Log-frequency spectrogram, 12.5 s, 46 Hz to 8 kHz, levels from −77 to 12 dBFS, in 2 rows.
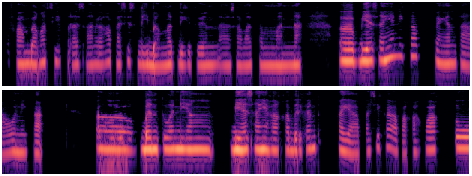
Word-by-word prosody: paham 185 -1 -4
banget 190 +2 -4
sih 205 0 -14
perasaan 175 -2 -13
Kakak 185 +3 -12
pasti 180 +3 -13
sedih 175 -4 -6
banget 165 +3 -4
digituin, 170 -1 -8 0.2
eee, 165 - -11
sama 165 0 -10
temen. 165 -1 -5
Nah, 170 - -3 0.5
eee, 220 -1 +6
biasanya 220 +3 +4
nih, 290 0 -8
Kak, 290 0 -6 0.2
pengen 185 -2 -3
tahu 170 -1 -10
nih, 175 0 -4
Kak, 170 -1 -4 0.7
eee, 210 -1 +3 0.2
bantuan 215 0 +6
yang 215 0 +5 0.4
biasanya 210 0 +7
Kakak 200 0 -4
berikan 195 +3 -3
tuh - - -30 0.2
kayak 175 -5 -4
apa 190 - -17
sih, 240 +5 -13
Kak? 230 -5 -9
Apakah 175 +1 -15
waktu, 210 +2 -5
195 Hz, 165 wpm, -18 LUFS, 175-215 Hz, 0.7 s, biasanya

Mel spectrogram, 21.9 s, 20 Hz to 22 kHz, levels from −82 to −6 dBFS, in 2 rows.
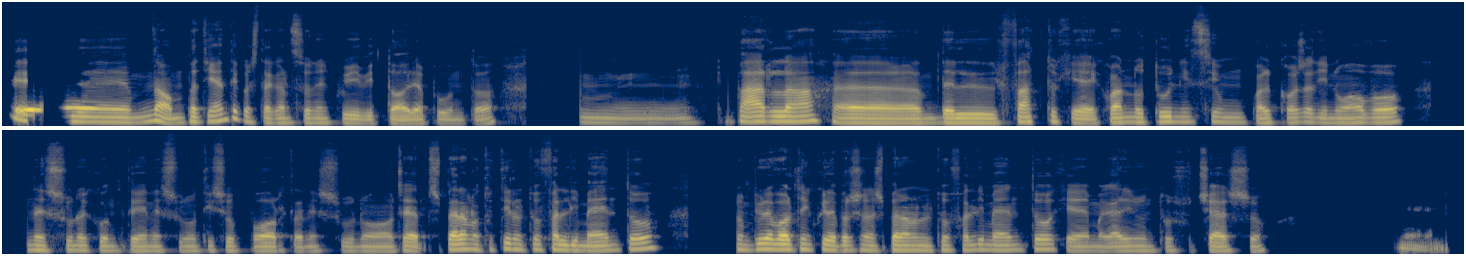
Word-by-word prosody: ehm, 125 - +6
no 105 -9 +3
praticamente 135 - 0
questa 115 - -3
canzone 100 0 -4
qui, 100 -2 -2
"Vittoria" 85 0 0
appunto, 85 -1 -6 0.6
mhmm, 100 -1 -8 0.3
parla, 130 +2 +4
ehm, 100 -2 +4
del 105 -1 +3
fatto 120 +2 -1
che 100 -7 0
quando 110 +1 0
tu 125 +1 0
inizi 120 0 -6
un 110 -2 -5
qualcosa 105 +3 -3
di 110 -1 -4
nuovo, 110 +4 0 0.6
nessuno 115 0 -2
è - - -3
con 105 -1 -6
te, 100 +1 -3
nessuno 100 0 -7
ti 105 0 -11
supporta, 100 -2 -2
nessuno 100 -1 -6
cioè, 105 0 +1
sperano 130 -1 +2
tutti 130 +5 -5
nel 135 -2 -1
tuo 130 +2 -5
fallimento, 120 +6 0 0.5
son 125 -3 -4
più 135 - +1
le 140 - +7
volte 130 0 +5
in 125 - -3
cui 125 - 0
le 120 - +4
persone 115 +1 -2
sperano 115 +1 +1
nel 110 -1 -3
tuo 115 +2 -5
fallimento 120 +2 -2
che 105 -6 -3
magari 100 0 -2
in 105 - -4
un 100 -1 -6
tuo 105 0 -10
successo. 100 +1 -3 1.0
Ehm 70 -5 -11
110 Hz, 150 wpm, -28 LUFS, 100-120 Hz, 1.0 s, le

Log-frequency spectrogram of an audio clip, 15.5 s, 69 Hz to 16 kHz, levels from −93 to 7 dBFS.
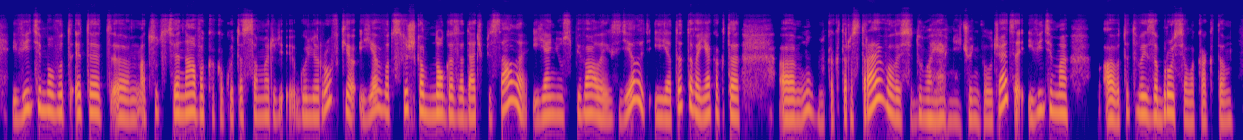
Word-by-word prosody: И, 160 - -6
видимо, 220 +2 +1
вот 205 -2 -2
этот, 200 -1 +1
ам, 165 -1 0
отсутствие 200 -1 -1
навыка 190 -1 +1
какой-то 175 - -7
саморегулировки, 175 - -2
я 180 +7 0
вот 200 -3 -3
слишком 215 -2 +2
много 190 -1 +4
задач 175 0 0
писала, 240 - +2
и - - -7
я 185 +4 0
не 190 0 -5
успевала 190 0 0
их 165 - -6
сделать. 230 - +1
И 170 0 -2
от 165 +5 -1
этого 260 -2 +2
я 185 +1 +3
как-то, 185 -2 0 0.5
а, 165 0 +4
ну 200 +6 -4
вот 145 - -13
как-то 170 +3 -5
расстраивалась 185 - +3
и - - -20
думала: 165 +1 -3
"Эх, 165 0 -3
у - - -15
меня 155 - -13
ничего 160 +3 -5
не 150 - -12
получается". 230 - +2
И, 390 - -5
видимо, 205 -2 0 0.4
а, 165 +1 +5
вот 155 +7 -6
этого 200 -1 -3
и 190 - +4
забросила 180 -3 +1
как-то, 150 0 -4
м, 155 +1 -9
185 Hz, 185 wpm, -25 LUFS, 170-205 Hz, 0.5 s, а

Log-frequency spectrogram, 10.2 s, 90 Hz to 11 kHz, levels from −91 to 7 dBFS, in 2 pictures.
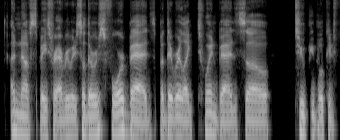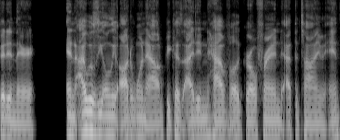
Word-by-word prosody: enough 105 -4 0
space 90 -2 0
for - - 0
everybody. 95 +1 +1
So - - +2
there 100 - +3
was 110 +6 +2
4 115 +2 +3
beds, 90 -3 +3
but 95 -7 -6
they - - +5
were, 100 +1 +3
like, 85 -2 -1
twin 115 -4 -2
beds, 85 +1 0
so 85 -2 +1 0.3
2 110 -3 0
people 95 -2 -3
could - - -7
fit 100 - +1
in 95 -3 +1
there, 80 -1 -2 0.5
and 105 -1 +2
I 115 - +3
was 120 -2 +6
the 110 +1 0
only 100 -1 0
odd 90 - +1
one 95 -1 -3
out 80 +4 -2
because - - -3
I 85 +2 0
didn't 90 +1 -3
have 85 -3 0
a 85 - -1
girlfriend 90 +1 -2
at - - -4
the - - -11
time, 80 -1 -5
and 85 +3 -5
90 Hz, 235 wpm, -25 LUFS, 85-100 Hz, 0.5 s, was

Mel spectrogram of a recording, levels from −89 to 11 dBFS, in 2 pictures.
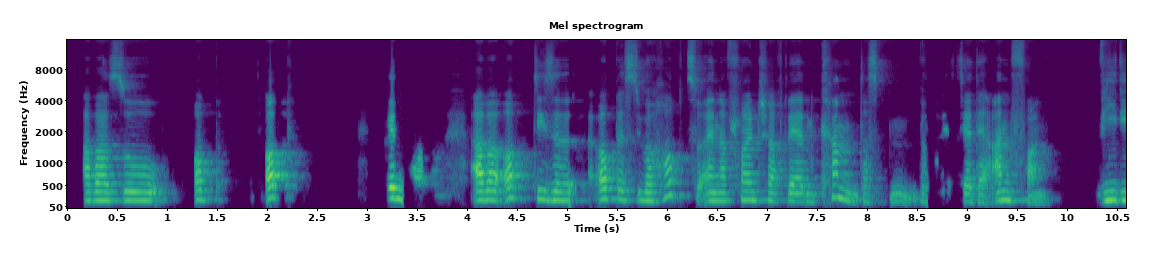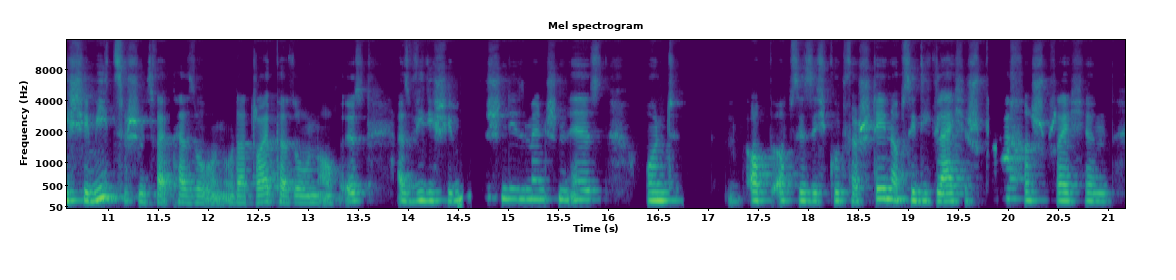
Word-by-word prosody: Aber 185 0 +5
so 185 -1 0
ob 200 0 -2 0.3
ob 240 +2 +10 1.1
genau, 230 -1 +10 0.7
aber 195 0 +7
ob 240 +1 +2
diese 185 -3 +1
ob 215 +1 +4
es 195 -1 -3
überhaupt 260 +11 0
zu - - -4
einer 175 -1 +2
Freundschaft 185 -1 -1
werden 170 -2 0
kann, 235 -8 0
das, 160 0 -10
hm, 165 - -7
beweist - - -13
ja 165 - 0
der 160 -1 -3
Anfang, 190 +1 0 0.4
wie 185 +4 +4
die 190 - +3
Chemie 185 +7 +3
zwischen 165 -9 -3
2 160 - -2
Personen 145 -2 -5
oder 140 -1 -4
3 150 +3 -1
Personen 145 -2 -4
auch - - -8
ist, 175 0 -4 0.3
also, 170 -1 -3
wie 185 0 +3
die 180 - 0
Chemie 185 +2 -3 0.2
zwischen 235 -2 -5
diesen 210 -1 -4
Menschen 210 -1 -4
ist 200 0 -5 0.4
und 185 0 +3 0.6
ob 185 0 0
ob 180 0 -3
sie 180 -1 0
sich 175 0 -5
gut 180 0 -3
verstehen, 215 +6 +2
ob 205 +2 -1
sie 185 -4 +1
die 180 -1 -3
gleiche 170 -1 +1
Sprache 220 - -6
sprechen. 180 -1 -3
185 Hz, 155 wpm, -22 LUFS, 175-200 Hz, 1.1 s, ob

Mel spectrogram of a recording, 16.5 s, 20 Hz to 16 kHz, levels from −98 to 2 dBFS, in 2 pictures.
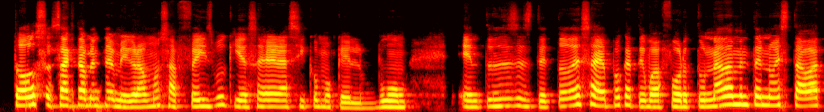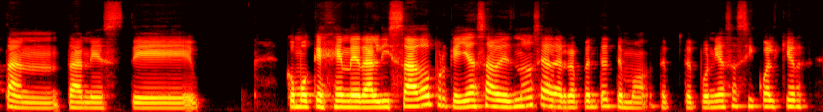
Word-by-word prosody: Todos 270 +3 +5
exactamente 240 -2 +2
migramos 205 +3 +1
a 215 - +1
Facebook 215 +5 -2
y 215 - -1
ese 200 +2 -3
era 210 -1 +3
así 205 0 -8
como 210 -2 -6
que 175 -3 -2
el 165 -1 -4
boom. 195 +4 0 0.5
Entonces 220 +4 -2
este, 215 -4 -4
toda 225 +6 -3
esa 280 -3 +4
época, 255 +3 -3
te 205 - -3
digo, 205 0 +2
afortunadamente 215 +8 +3
no 260 -1 0
estaba 245 -1 0
tan 170 -6 -3
tan 175 -2 -1
este, 165 -1 -4 0.9
como 200 -1 +2
que 200 0 +3
generalizado, 200 +5 +4
porque, 225 -8 -3
ya 215 +1 +2
sabes, 210 -4 +1
¿no?, 225 +4 -3
o - - -2
sea, 250 -4 0
de 205 -2 +2
repente 195 +3 -3
te 210 -3 -3
mo 175 -2 -8
te 180 -4 -11
te 180 - -6
ponías 190 +3 -3
así 225 -1 -8
cualquier 210 -1 -4
210 Hz, 160 wpm, -23 LUFS, 195-235 Hz, 0.9 s, Todos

